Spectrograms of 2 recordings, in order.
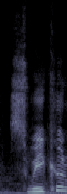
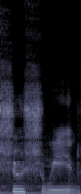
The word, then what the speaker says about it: Suicune: Suicune was Shushween for a while.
